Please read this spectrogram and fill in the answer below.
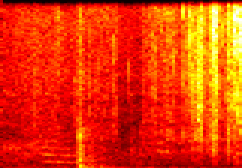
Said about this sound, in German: Ja, du raschelst mit der Taschentuchverpackung, von daher ist das für mich eindeutig ein Beweis. Steht drauf, soft und sicher.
